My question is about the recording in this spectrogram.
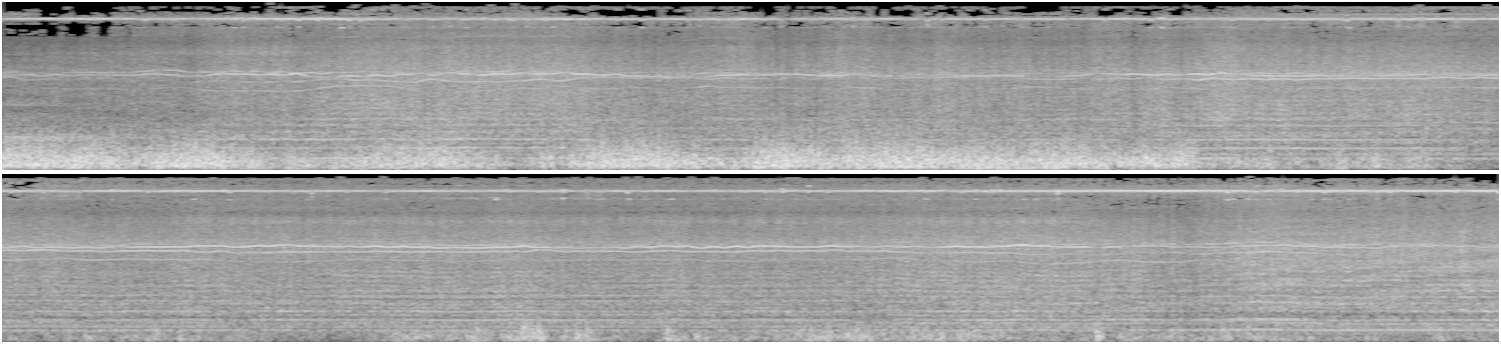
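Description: Quadcopter's electric motors and propellers buzzing steadily as it hovers and flies low, a whine held on several steady pitches. A low rumble under it stops about twelve seconds in.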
